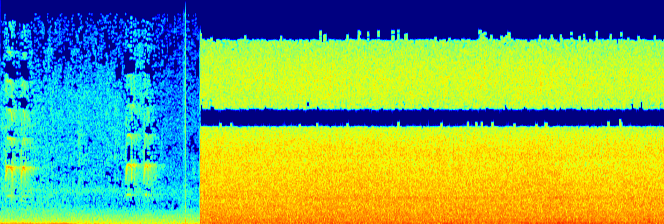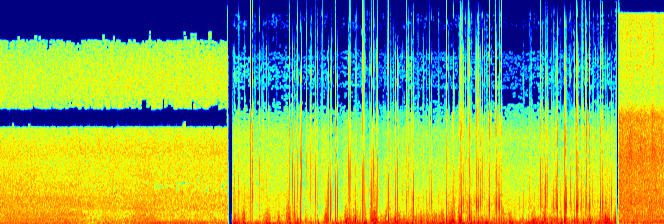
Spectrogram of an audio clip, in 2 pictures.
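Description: Faint bird chirps, then a sudden cut to the steady hiss of heavy rain, and about fourteen seconds later a louder, gusting wind and rain with crackling wind buffet on the microphone.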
